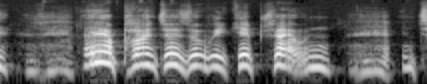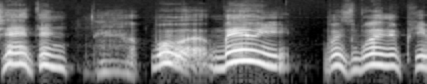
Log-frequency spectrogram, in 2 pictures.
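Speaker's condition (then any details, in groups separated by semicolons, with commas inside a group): Cerebral palsy; from birth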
